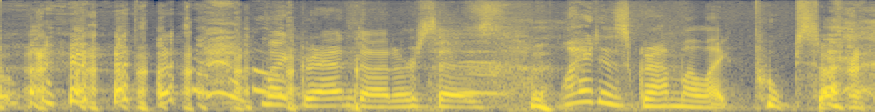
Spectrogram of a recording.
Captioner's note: panelists laughing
